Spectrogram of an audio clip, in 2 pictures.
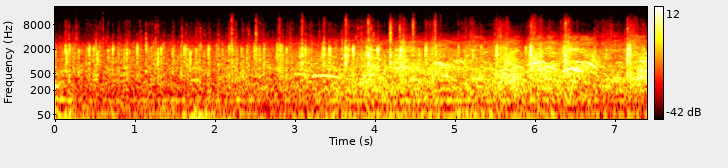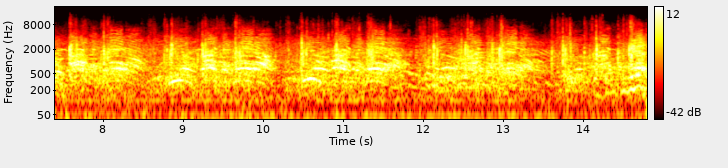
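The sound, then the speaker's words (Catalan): A huge rally crowd, so large its end cannot be seen, roars, shouting and cheering in continuous waves with bursts of applause, loud and dense throughout as many voices overlap. “Aquí esteu! No es veu al final! No veig el final! De tants com sou!”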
